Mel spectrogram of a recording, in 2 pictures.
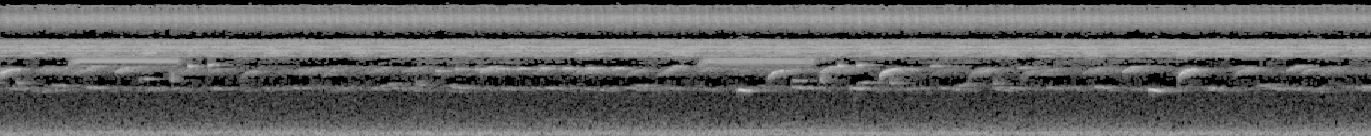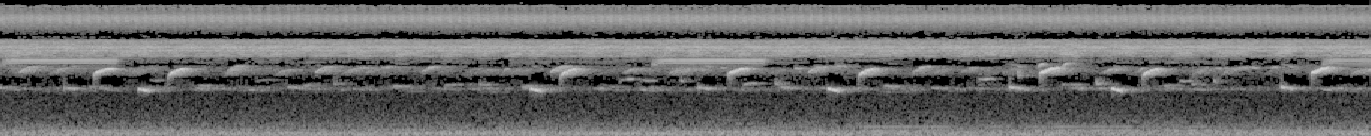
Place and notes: Puerto Diablo, Vieques, Puerto Rico - Vieques Coqui Chirps
Coqui chirps and other ambient noise behind our place on Vieques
